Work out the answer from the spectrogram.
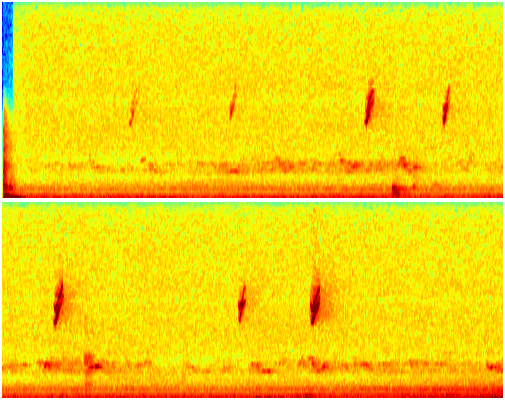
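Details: Vesper Sparrow nocturnal migration flight calls recorded from a rooftop microphone at a house during the morning chorus: thin, very high notes sweeping upward, repeated irregularly every second or two, over a low rumble and faint singing robins.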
